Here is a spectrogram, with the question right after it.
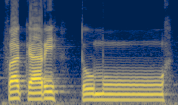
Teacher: Artinya mad tabi'i yang berada di akhir kata. Dibaca panjang 2 sampai 6 ketukan atau harokat. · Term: mad aridli sukun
